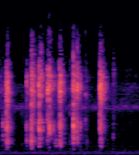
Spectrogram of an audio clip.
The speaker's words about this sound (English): can your keyboard be any louder?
